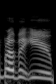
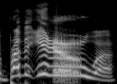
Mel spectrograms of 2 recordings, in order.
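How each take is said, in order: First: Said in the usual way. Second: Drawn-out call. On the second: Shown as a demonstration.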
